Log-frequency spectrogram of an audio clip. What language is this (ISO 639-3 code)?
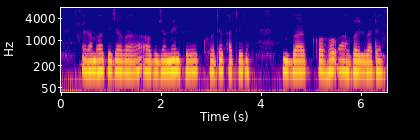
bho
